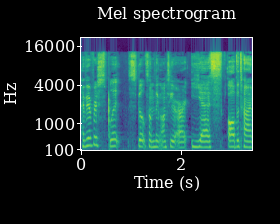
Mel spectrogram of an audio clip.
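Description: A woman's monotone, flat delivery at a fairly quick pace. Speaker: digital artist streamer. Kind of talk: livestream chat while painting. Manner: deadpan; flat, little emotion in voice. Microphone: phone near.

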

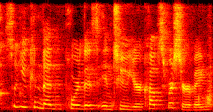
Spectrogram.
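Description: A woman is speaking with light background noise. Audible room echo surrounds her voice. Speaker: tea channel host. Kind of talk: tutorial. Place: home room.

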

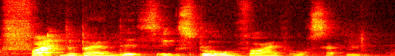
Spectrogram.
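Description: Noticeable background noise under a woman's fairly slow delivery. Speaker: family board game player. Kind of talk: casual chat.

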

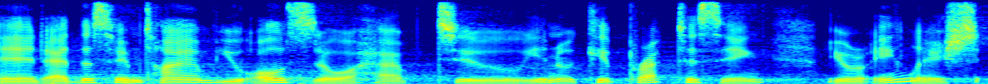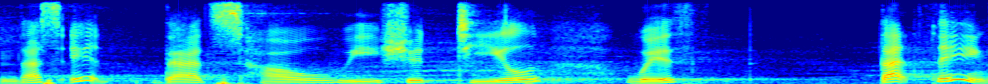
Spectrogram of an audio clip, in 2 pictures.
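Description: A woman speaks very slowly with an Indonesian accent. Her fairly low voice swings very widely in pitch. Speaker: English teacher. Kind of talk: vlog monologue.

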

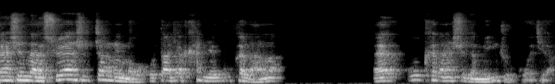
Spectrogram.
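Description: A man talks with vocal fry and a dark, mellow tone. Audible room echo surrounds the voice. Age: 80s. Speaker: political blogger and commentator; political blogger, commentator. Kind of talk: interview. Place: home room. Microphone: webcam.

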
